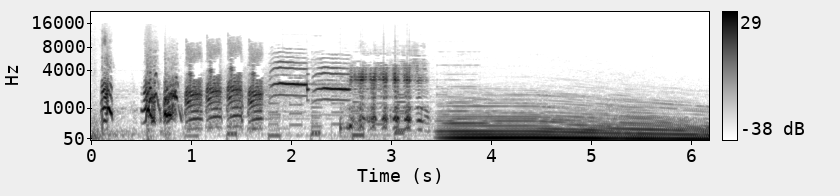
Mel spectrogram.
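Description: Cartoon dogs yipping in a quick run of short, rising-and-falling barks. About three and a half seconds in, a long low note takes over and slowly falls in pitch.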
